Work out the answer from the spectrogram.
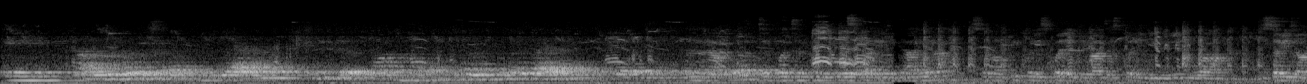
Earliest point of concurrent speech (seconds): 6.8 s

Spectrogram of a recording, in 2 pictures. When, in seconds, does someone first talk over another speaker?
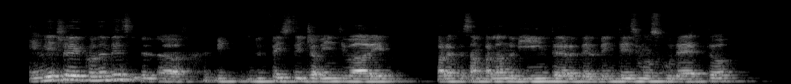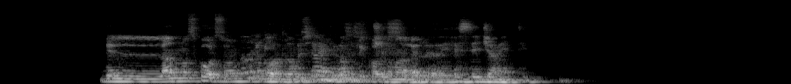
10.3 s

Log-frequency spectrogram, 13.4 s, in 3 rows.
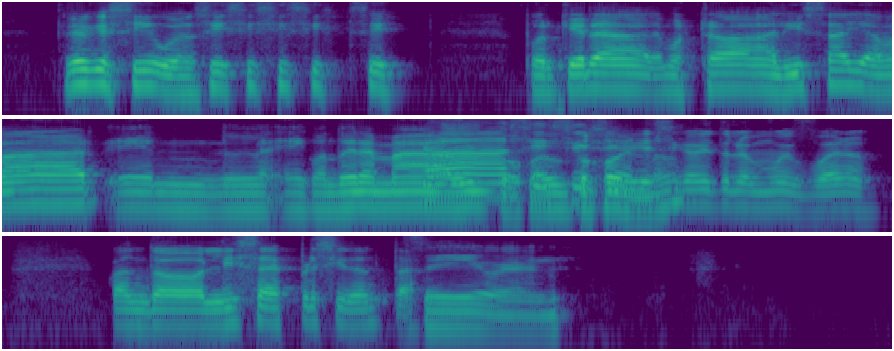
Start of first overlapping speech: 6.5 s

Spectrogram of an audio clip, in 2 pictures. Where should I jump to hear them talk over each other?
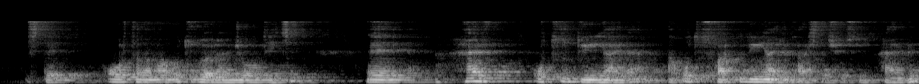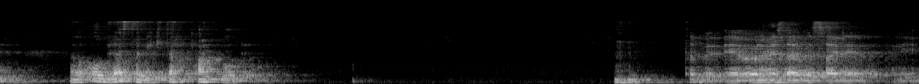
none

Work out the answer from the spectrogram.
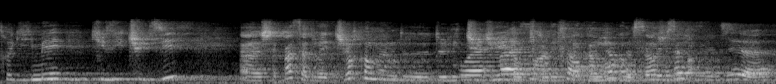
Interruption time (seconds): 4.6 s

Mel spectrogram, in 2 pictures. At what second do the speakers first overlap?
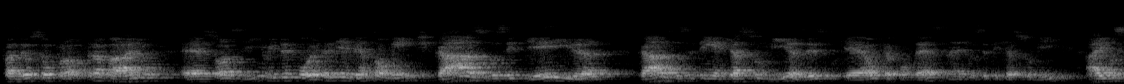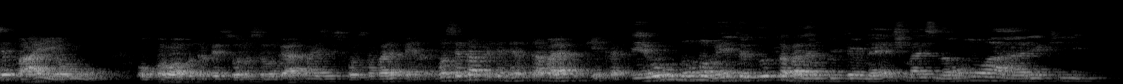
none

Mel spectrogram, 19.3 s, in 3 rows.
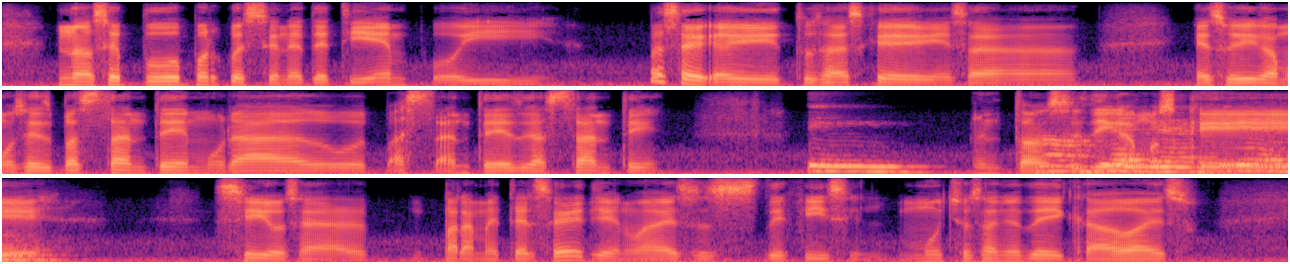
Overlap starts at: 11.6 s

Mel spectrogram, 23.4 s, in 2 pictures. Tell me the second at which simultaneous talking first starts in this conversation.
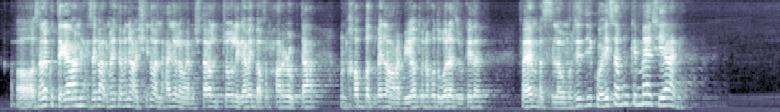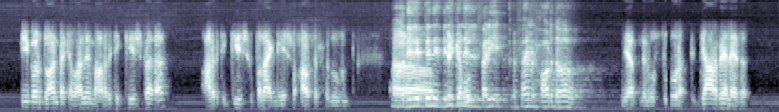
17.6 s

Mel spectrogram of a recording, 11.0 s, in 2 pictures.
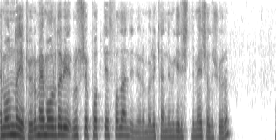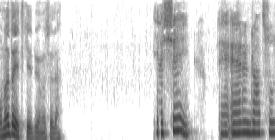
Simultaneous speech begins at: none

